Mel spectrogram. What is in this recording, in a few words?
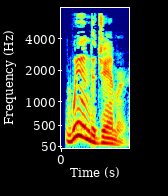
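"windjammer", British English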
